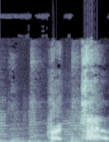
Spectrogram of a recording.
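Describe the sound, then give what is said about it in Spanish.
A single loud sneeze: a brief inhaled buildup followed by a sharp, breathy burst, heard alone without talking. “Y, eso no, no, no has investigado de por qué decimos salud cuando alguien estornuda, ¿por qué decimos salud?”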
